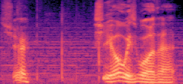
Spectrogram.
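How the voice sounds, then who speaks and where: An actor playing a defensive, hot-tempered husband under police questioning in a crime video game, answering bluntly. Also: male voice, lowish voice, takes it slowly, creaky, music in the background. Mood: wary, subdued. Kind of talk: acted dramatic video game dialogue.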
